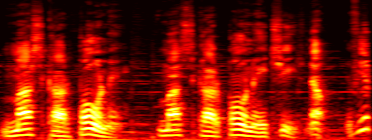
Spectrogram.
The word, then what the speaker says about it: mascarpone: It's pronounced mascarpone.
